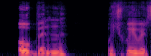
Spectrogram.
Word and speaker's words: Oban: couple years ago I was at what is pronounced Obin which we would say Oban the scotch I was just sitting out looking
